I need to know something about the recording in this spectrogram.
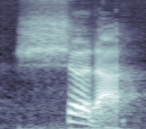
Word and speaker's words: should: Notice that L is silent. Shoulda.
